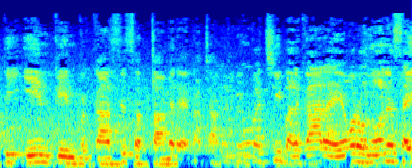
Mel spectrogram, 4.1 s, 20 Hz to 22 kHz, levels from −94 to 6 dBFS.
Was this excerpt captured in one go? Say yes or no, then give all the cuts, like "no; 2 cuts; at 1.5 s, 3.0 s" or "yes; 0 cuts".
no; 1 cut; at 2.6 s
